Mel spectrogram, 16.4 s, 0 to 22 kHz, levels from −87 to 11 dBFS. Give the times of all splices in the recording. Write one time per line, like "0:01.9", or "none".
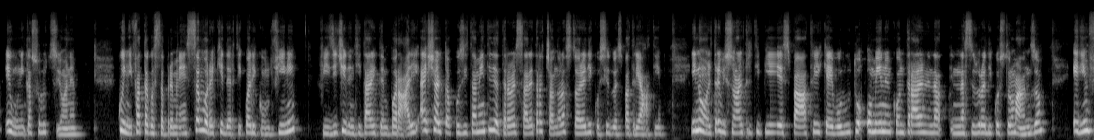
none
